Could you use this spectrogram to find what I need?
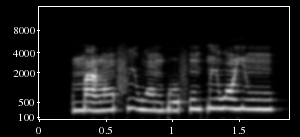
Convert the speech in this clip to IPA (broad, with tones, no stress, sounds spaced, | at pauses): m ã˨ l ɔ̃˨˦ f i˦˨ w ɔ̃˨ ɡ͡b o˨ f ũ˧ k͡p ĩ˦ w ɔ̃˦ j ũ˦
